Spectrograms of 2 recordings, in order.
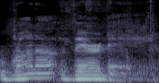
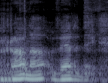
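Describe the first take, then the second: First: The name is said with English sounds. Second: The name is said with Spanish sounds.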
